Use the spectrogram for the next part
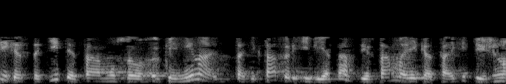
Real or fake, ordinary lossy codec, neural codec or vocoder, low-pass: real; MP3, 16 kbps; none; 3.6 kHz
